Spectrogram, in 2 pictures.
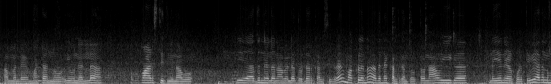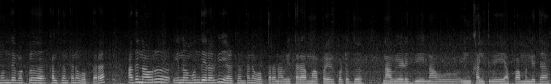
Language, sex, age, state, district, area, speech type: Kannada, female, 45-60, Karnataka, Vijayanagara, rural, spontaneous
